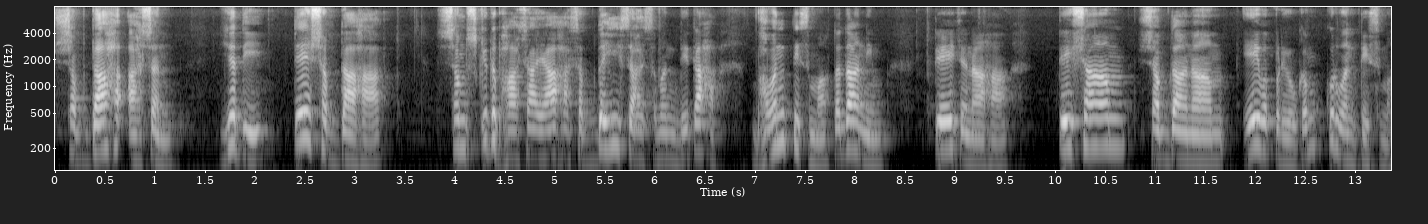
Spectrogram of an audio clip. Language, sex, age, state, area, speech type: Sanskrit, male, 18-30, Haryana, rural, spontaneous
